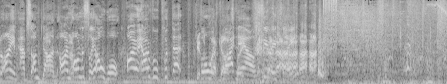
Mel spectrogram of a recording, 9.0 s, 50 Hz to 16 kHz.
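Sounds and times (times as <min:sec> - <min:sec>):
speech: 0:00.2 - 0:06.8
laughter: 0:05.0 - 0:06.6
blue heeler cross puppy barking: 0:07.8 - 0:08.9.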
